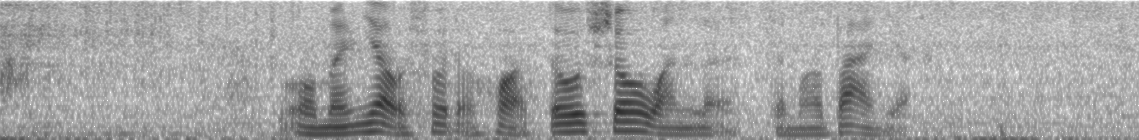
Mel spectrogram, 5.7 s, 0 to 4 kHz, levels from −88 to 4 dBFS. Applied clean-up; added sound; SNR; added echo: none; Bathtub (filling or washing) / Water; 15 dB; none.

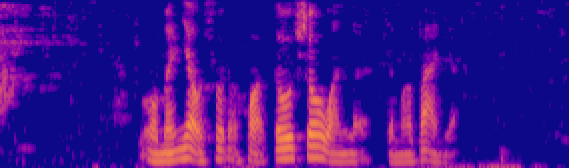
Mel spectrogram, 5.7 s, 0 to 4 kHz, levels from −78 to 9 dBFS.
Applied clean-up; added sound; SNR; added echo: classical method Wiener filter.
